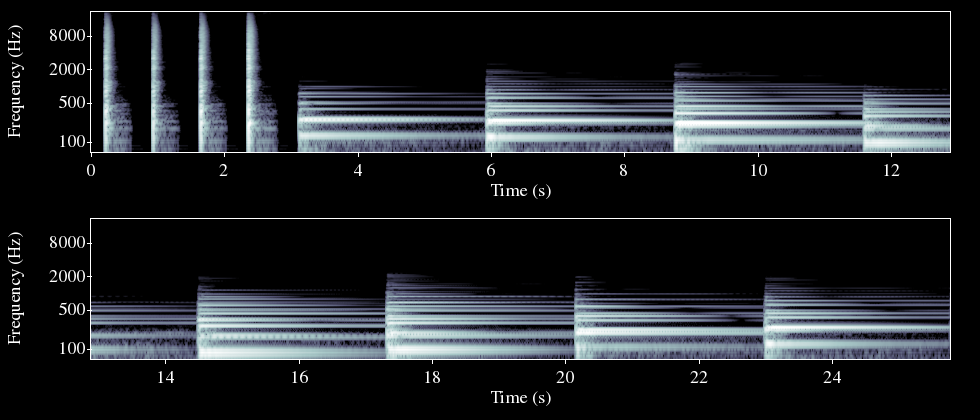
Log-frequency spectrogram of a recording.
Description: SEVENTHS WARM UP

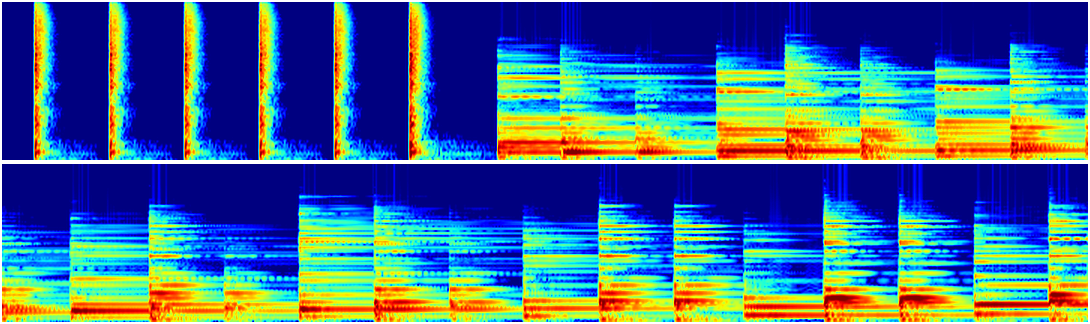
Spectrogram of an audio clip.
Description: TRIADS

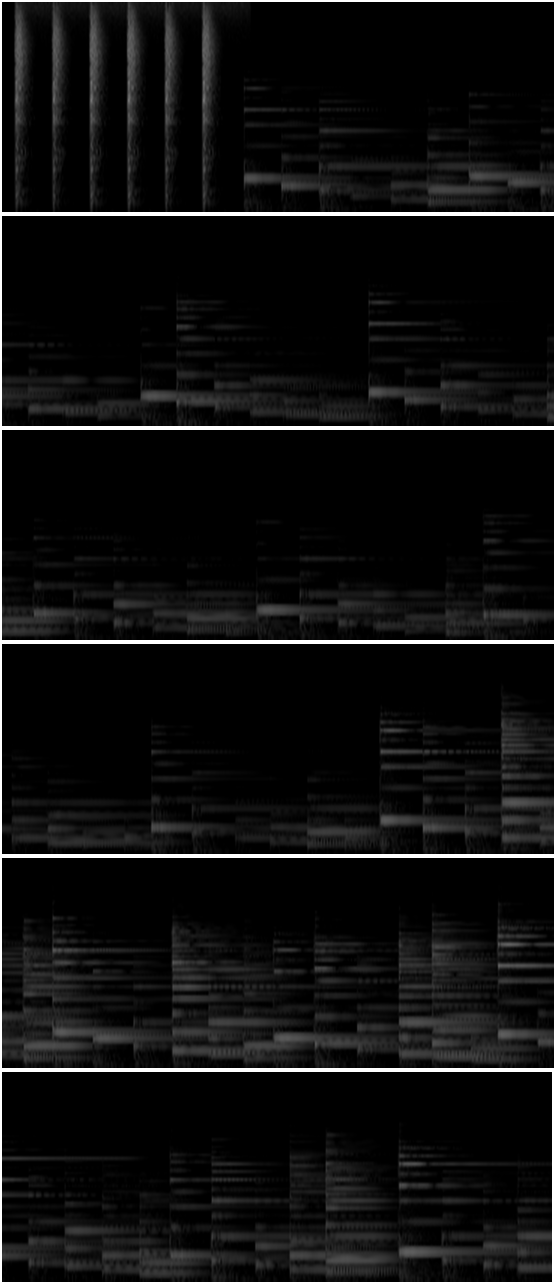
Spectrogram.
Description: A MINOR ETUDE

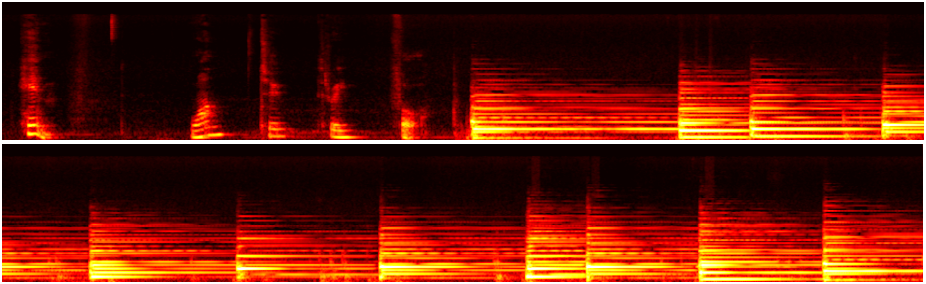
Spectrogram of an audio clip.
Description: hymn

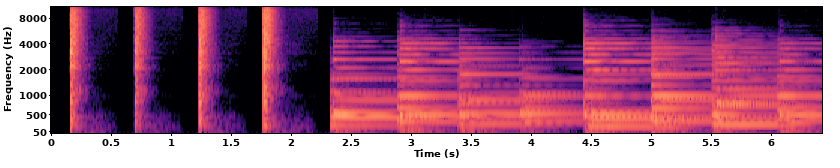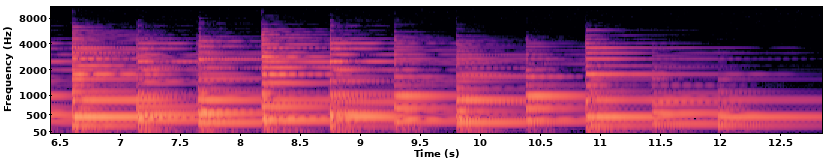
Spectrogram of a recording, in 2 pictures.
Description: A MINOR RHYTHM

